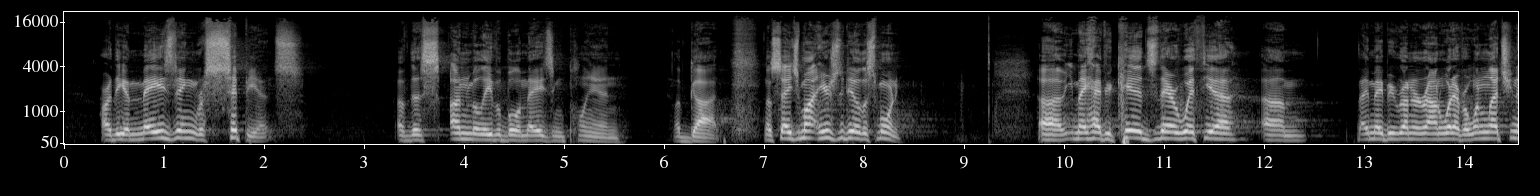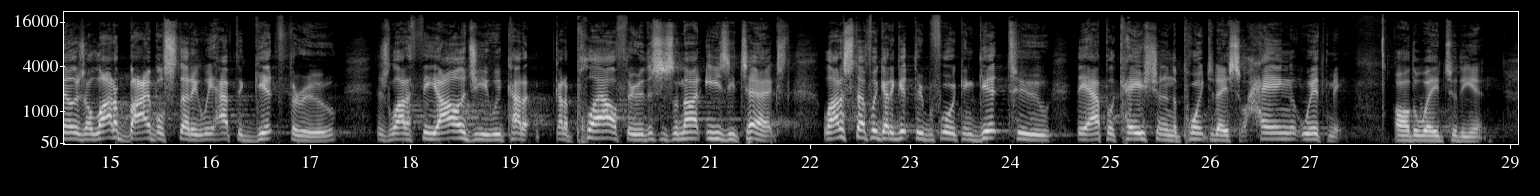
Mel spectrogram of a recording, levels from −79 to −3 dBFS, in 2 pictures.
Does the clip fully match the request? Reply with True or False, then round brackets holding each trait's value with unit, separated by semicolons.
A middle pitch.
True (175 Hz)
